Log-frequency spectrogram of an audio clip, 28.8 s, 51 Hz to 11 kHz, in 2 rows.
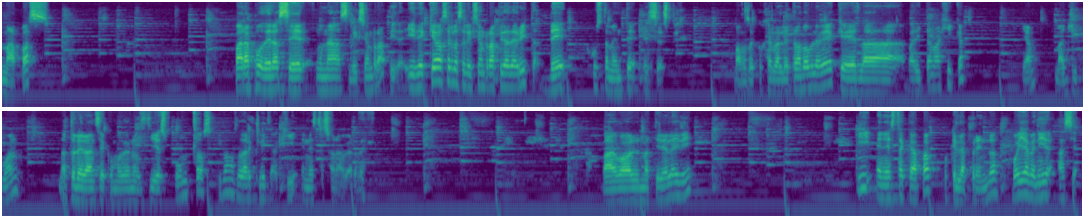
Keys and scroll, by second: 10.0 w, 16.1-17.0 typing.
